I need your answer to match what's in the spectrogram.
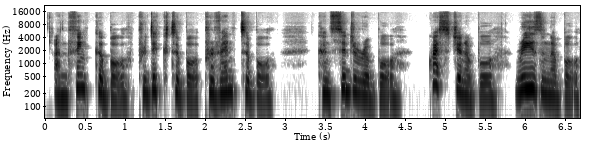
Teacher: normally when able is at the end of the word, it's unstressed and it becomes able. · Term: weak sound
